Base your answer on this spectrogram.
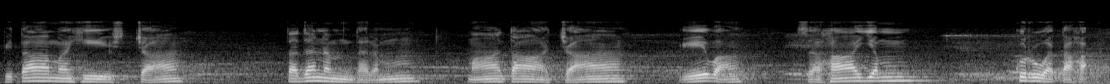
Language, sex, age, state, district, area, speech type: Sanskrit, male, 18-30, Karnataka, Dakshina Kannada, rural, spontaneous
